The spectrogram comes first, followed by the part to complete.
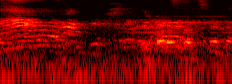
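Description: Background chatter of passengers' voices, a child's voice among them, with low steady noise underneath.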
